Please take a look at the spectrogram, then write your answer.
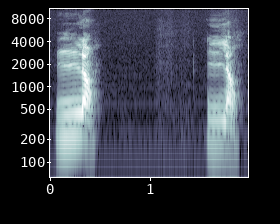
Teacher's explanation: Long in French is long. You don't pronounce the G at the end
